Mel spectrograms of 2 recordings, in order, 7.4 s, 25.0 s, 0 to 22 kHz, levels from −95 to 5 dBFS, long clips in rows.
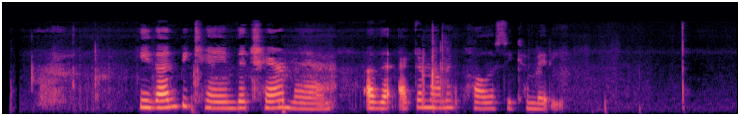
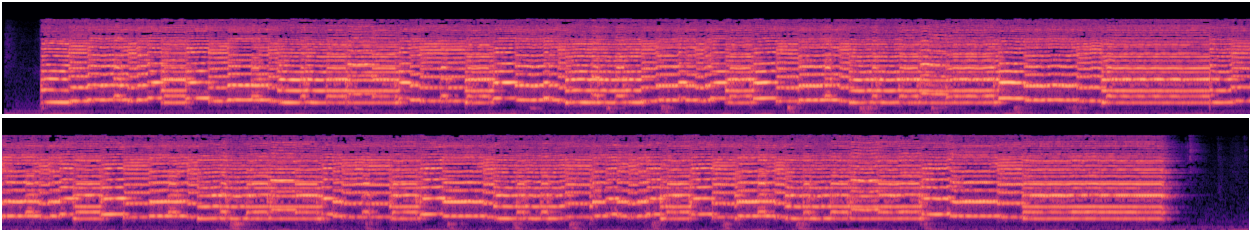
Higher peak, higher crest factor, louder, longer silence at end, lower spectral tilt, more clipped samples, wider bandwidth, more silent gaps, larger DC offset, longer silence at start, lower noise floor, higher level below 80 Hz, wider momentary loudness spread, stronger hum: about the same, -2 dBFS vs 0 dBFS; first, 22 dB vs 14 dB; second, -24 LUFS vs -13 LUFS; first, 1.75 s vs 0.75 s; first, -4.5 dB/octave vs 2.5 dB/octave; neither; about the same, 11 kHz vs 12 kHz; neither; neither; about the same, 0.3 s vs 0.4 s; first, -64 dBFS vs -56 dBFS; second, -70 dBFS vs -60 dBFS; first, 22 LU vs 3 LU; neither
